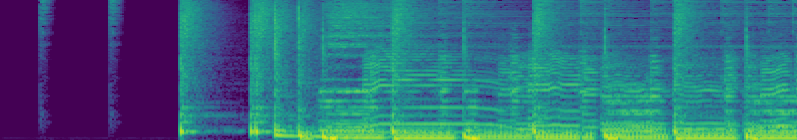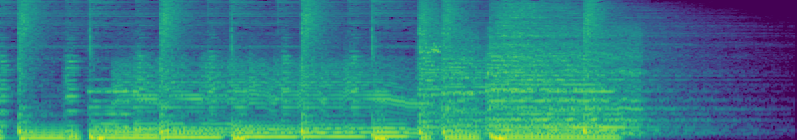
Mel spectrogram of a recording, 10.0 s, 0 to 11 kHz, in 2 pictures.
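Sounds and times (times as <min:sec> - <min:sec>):
blues shuffle intro music: 0:00.1 - 0:09.5.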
